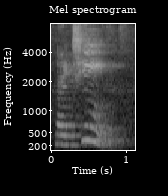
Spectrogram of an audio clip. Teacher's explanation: unstressed and then teen is longer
